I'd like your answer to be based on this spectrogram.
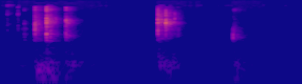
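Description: Typing on a computer keyboard, three short close clusters of key clicks separated by pauses in an otherwise quiet room.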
